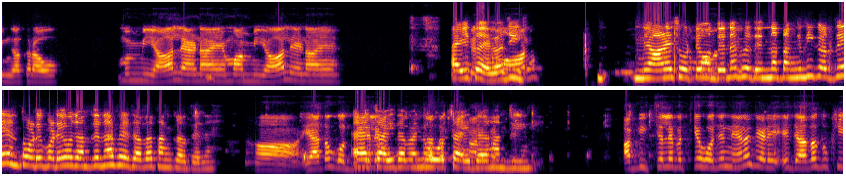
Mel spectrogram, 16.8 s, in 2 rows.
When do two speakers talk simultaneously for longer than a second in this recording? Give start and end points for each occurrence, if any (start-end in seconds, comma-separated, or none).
12.0-13.6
